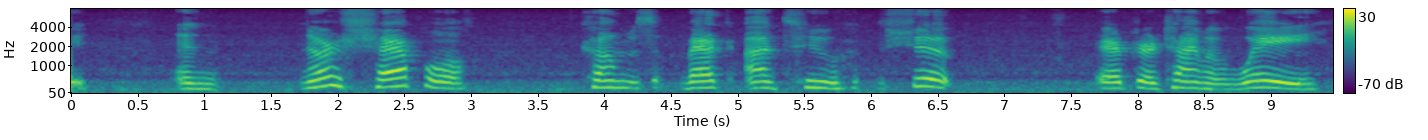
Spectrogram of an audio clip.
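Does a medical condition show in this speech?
Yes: cerebral palsy; speaks differently.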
